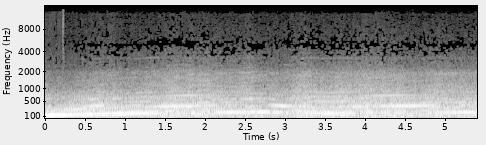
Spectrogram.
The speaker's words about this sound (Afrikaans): Die outomatiese CVT skep sewe kunsmatige ratte wanneer jy vet gee. Hy darm spanne agter die stuur waarmee jy self 'n rat kan kies en 'n sportmodus wat die toere hoor.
